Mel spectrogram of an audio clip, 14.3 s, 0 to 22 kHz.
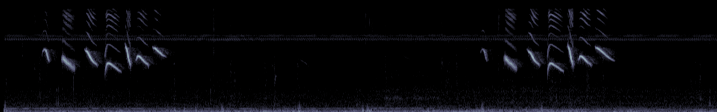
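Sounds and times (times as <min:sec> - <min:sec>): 
green-winged saltator singing clear whistled phrases of falling slurred notes: 0:00.9 - 0:03.4, 0:09.6 - 0:12.4.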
